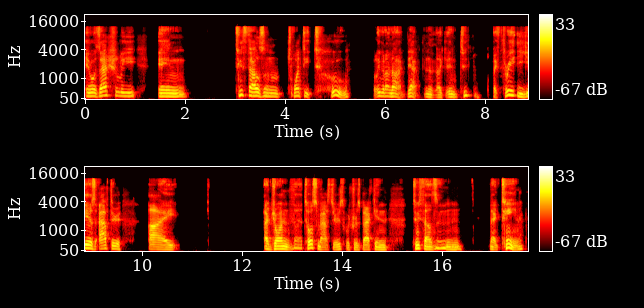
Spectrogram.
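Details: Adult man with a speech impediment for about a decade, noticed by his family, treated at the Institute for Stuttering Treatment and Research; his therapist noted incorrect breathing patterns, and he is possibly worse when nervous or stressed: stuttering (disfluent speech).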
